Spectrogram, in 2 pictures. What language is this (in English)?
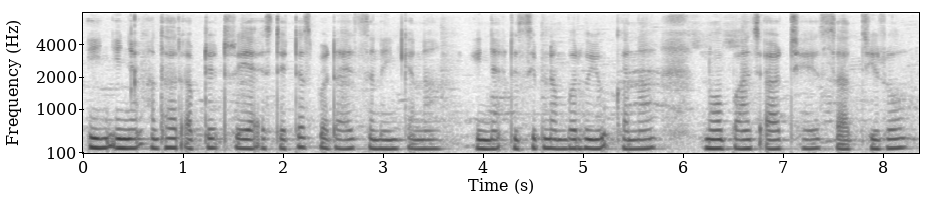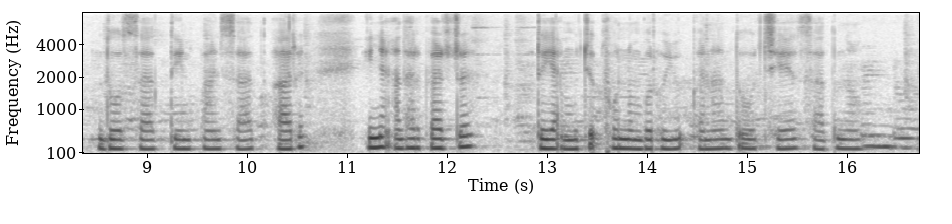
Santali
